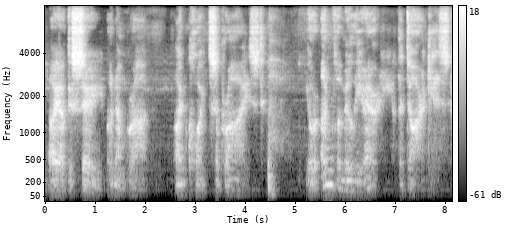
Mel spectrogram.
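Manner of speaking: normal talking voice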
